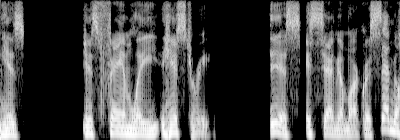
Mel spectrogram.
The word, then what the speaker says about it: Samuel Marquis: And here's the thing, his name is Samuel Marquis because I finally learned how to pronounce it.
